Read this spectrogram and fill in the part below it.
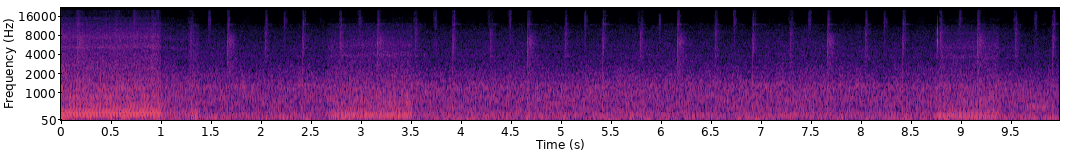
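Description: Truck engine in the Motor Town driving game running in sport mode, a steady droning hum with two short louder stretches of higher revving.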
